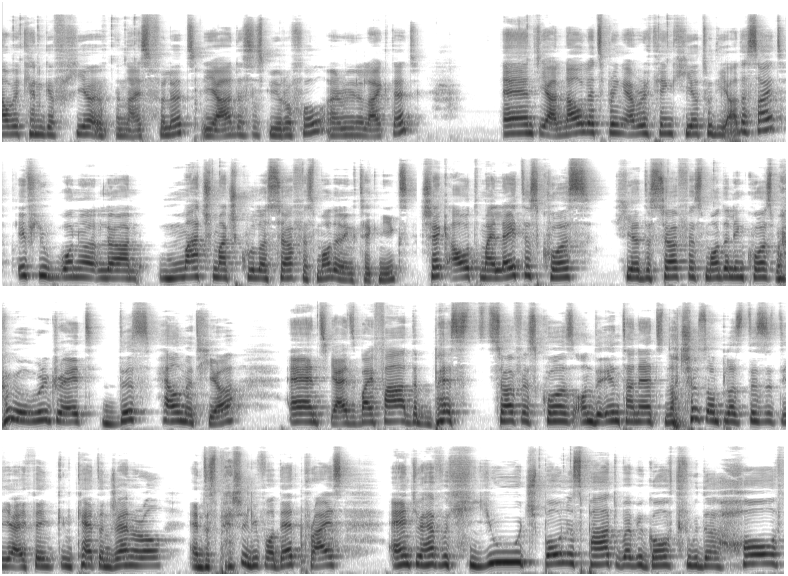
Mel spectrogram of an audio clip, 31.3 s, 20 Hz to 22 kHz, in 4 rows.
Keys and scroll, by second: 1.3 e, 6.1 Tab.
